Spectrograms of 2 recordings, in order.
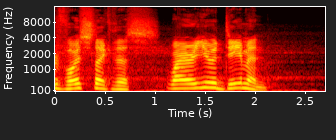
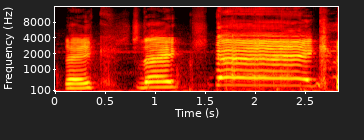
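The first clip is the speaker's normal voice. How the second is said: mock Metal Gear call; 10 semitones higher, much slower than usual. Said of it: "I'm Solid Snake".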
